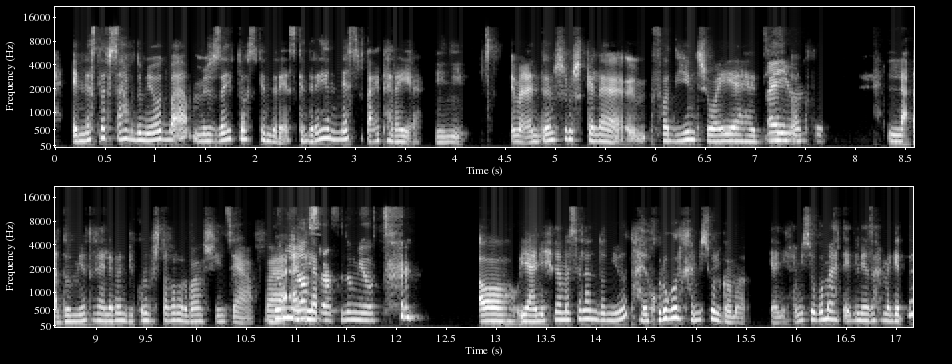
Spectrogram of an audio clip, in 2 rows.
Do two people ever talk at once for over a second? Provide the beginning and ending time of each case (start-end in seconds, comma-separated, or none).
none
